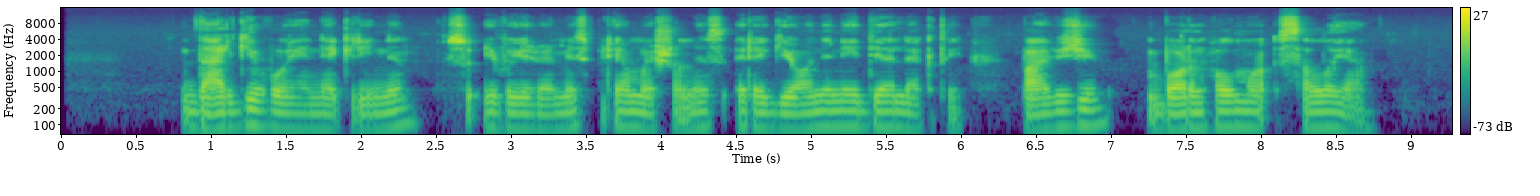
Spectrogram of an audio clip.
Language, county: Lithuanian, Vilnius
